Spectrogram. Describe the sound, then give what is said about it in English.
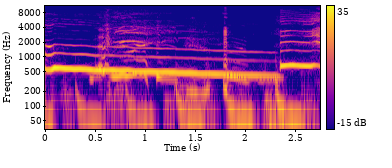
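A person imitates a wolf howl on the radio station 107.7 The Wolf: one long, steady wail, fairly loud, sagging slightly in pitch before rising briefly at the end, with light clatter in the background. “Okay, I will howl.”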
